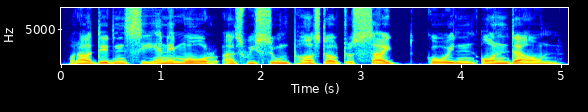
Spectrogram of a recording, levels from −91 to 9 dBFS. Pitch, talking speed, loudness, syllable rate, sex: 130 Hz, 190 wpm, -18 LUFS, 4.0 syllables/s, male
